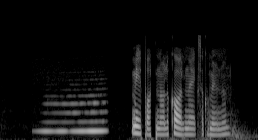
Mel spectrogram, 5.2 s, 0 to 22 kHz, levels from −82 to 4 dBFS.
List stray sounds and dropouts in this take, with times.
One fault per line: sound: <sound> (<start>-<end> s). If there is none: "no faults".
sound: squeak (0.6-2.2 s)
